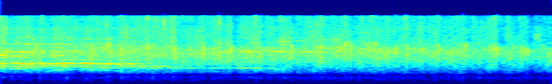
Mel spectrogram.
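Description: Audience applauding, with some cheering voices over the clapping in the first couple of seconds; the applause slowly dies down.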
